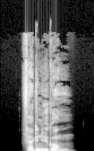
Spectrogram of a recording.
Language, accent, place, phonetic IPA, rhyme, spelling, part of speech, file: German, Germany, Berlin, [fɛɐ̯ˈɡnyːɡʊŋ], -yːɡʊŋ, Vergnügung, noun, De-Vergnügung.ogg
- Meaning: entertainment, pleasure, amusement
